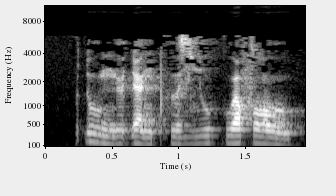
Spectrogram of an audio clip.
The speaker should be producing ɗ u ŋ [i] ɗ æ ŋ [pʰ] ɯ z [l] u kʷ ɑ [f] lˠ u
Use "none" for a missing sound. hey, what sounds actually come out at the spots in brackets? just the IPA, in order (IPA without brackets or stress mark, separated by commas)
y, pʰ, ʎ, f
